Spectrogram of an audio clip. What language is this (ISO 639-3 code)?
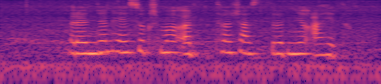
mar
